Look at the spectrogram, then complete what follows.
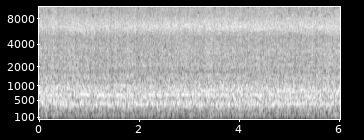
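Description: Steady, unvarying noise inside an F/A-18 Hornet's cockpit in flight: engine and airflow noise with a constant hum of a couple of tones over it.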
